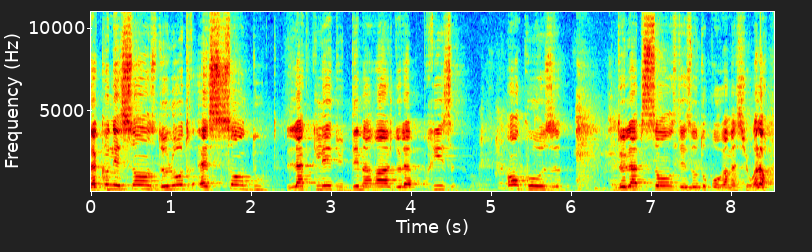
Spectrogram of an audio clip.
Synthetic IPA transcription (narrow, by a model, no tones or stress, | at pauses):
lakɔnɛsɑ̃sd̪əlot̪χɛsɑ̃d̪ut̪ | lakled̪yd̪emaʁaʒd̪əlapχiz | ɑ̃koz | d̪əlapsɑ̃sd̪ezot̪opχɔɡʁamasjɔ̃alɔʁ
